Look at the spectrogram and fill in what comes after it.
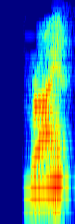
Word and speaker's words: Bryant: Bryant, B-R-Y-A-N-T. – Got it. Chad, you spell that C-H-A-D, right? – That's right.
